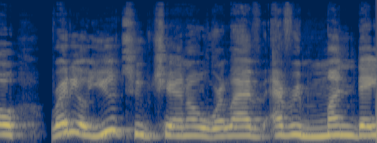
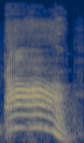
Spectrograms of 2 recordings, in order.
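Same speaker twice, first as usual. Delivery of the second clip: disgusted yell; 11 semitones higher than usual. Real, not acted. Disgusted outburst after gagging.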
